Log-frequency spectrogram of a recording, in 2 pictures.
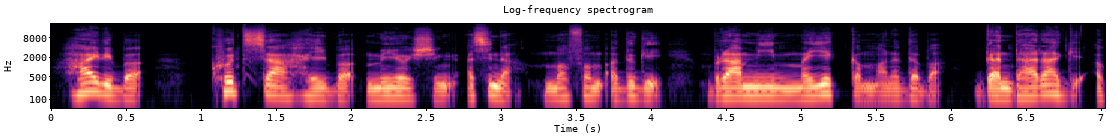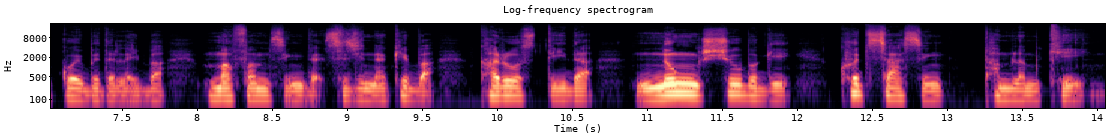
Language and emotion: Manipuri, neutral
